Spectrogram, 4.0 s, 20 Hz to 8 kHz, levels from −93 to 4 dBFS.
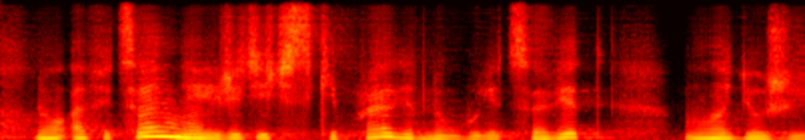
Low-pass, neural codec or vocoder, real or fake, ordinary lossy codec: none; codec, 16 kHz, about 1 kbps, DyCAST, with the encoder's durations; fake; none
